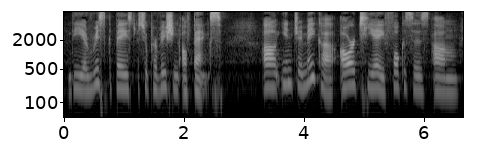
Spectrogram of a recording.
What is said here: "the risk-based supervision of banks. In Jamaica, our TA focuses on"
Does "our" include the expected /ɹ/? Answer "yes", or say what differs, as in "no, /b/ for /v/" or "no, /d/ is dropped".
yes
